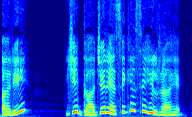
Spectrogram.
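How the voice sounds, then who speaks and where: Woman acting a high, expressive poor village mother. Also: unhurried, no echo, soft background music. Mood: astonished. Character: poor, sorrowful, tender village mother of five daughters. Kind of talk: animated moral story acting.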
